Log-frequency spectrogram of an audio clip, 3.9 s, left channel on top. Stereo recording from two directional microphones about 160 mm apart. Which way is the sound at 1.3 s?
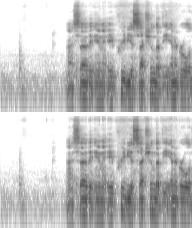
50° right (ahead or behind).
